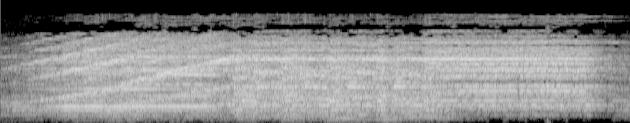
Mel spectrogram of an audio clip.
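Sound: car speeding away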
